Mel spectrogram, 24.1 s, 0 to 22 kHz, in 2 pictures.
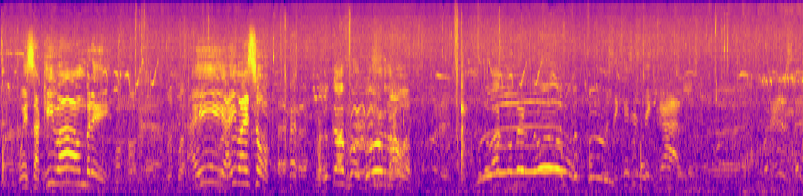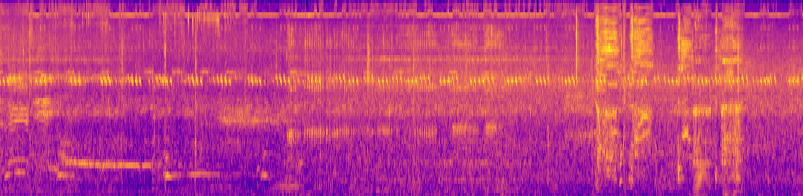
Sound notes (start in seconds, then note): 0.3 Crecencio speaks Spanish; 4.8 gang members chatter; 13.0 crickets chirp; 15.2 gang members snore; 20.9 gang member coughs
